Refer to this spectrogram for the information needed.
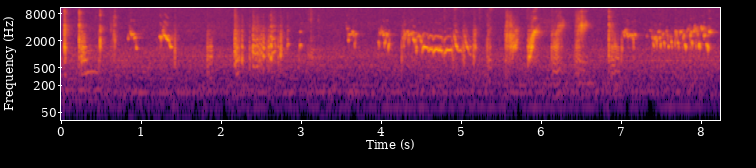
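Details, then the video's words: Budgerigar chattering in short, separated bursts of clicks, squeaks and scratchy warbled notes, with brief gaps between phrases. "Пение волнистого попугая"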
